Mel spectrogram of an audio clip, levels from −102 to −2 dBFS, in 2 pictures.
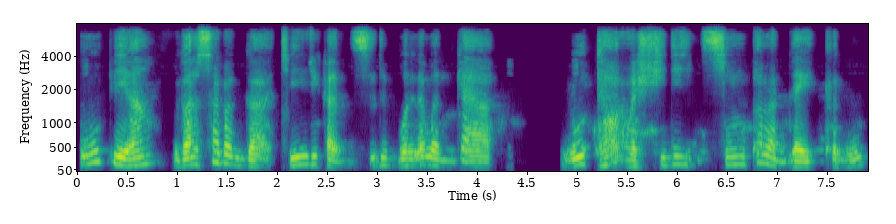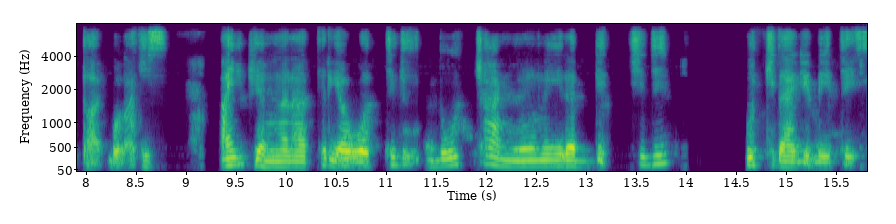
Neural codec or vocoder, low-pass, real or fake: codec, 24 kHz, 0.9 kbps, WavTokenizer, medium music audio release; 7.2 kHz; fake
